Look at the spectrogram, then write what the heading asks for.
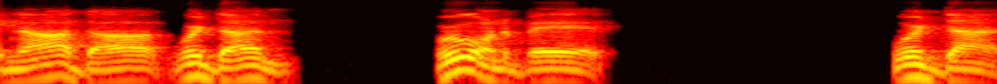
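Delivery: ordinary talk, nothing marked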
